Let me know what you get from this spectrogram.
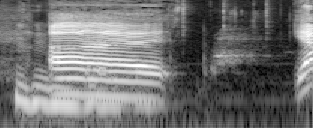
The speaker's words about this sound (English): There's a dog barking.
